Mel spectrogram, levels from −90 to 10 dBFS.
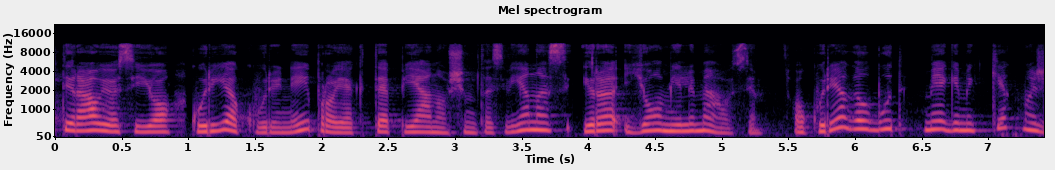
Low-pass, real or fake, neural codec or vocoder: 10.8 kHz; real; none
